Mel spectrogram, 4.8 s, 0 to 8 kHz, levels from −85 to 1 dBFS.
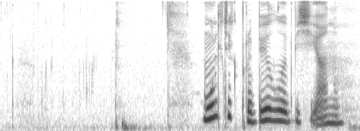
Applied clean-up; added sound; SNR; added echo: none; none; none; none.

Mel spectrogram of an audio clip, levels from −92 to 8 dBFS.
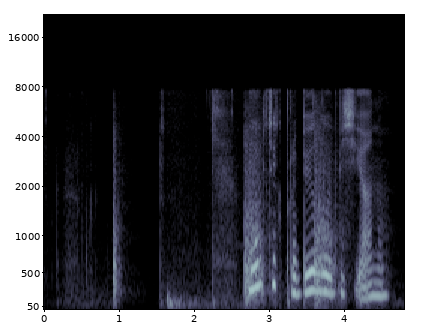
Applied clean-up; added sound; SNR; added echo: neural mask model RNNoise.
